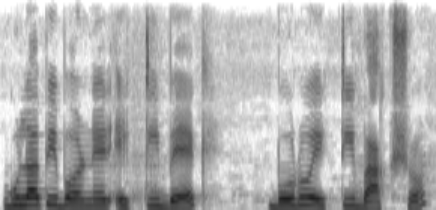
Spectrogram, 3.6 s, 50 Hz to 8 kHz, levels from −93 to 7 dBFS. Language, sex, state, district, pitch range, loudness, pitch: Bengali, female, Tripura, West Tripura, 250-275 Hz, -15 LUFS, 260 Hz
